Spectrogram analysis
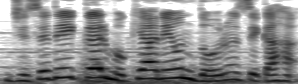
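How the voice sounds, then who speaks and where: High-voiced woman narrating a cartoon story. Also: expressive, normal speed, faint music behind.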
